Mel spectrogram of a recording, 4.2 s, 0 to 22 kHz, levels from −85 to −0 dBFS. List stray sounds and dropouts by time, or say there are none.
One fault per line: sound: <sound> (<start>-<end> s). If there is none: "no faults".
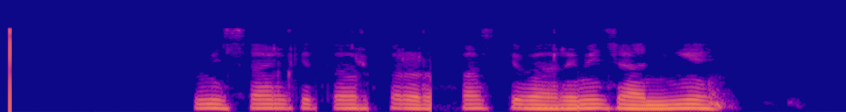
sound: dropout (2.1-2.3 s)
